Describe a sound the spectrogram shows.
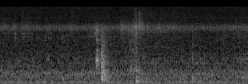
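A glass jar knocks against a wooden table.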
